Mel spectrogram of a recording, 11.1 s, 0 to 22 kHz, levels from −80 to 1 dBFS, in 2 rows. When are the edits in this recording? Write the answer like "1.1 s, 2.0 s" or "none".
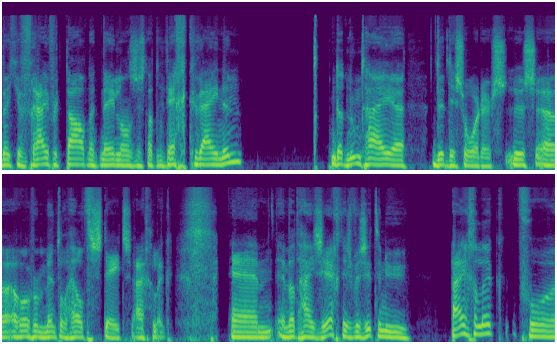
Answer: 4.4 s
